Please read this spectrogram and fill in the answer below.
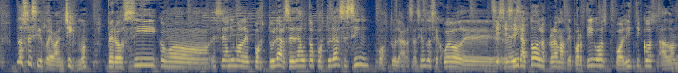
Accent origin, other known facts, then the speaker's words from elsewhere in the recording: Uruguay; Yo quiero que mi pueblo se acostumbre a ver a Uruguay ganar desde siempre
